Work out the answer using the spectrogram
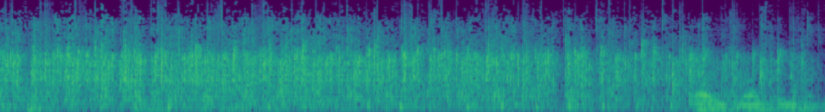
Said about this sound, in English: He graduated from college on Friday. And God bless you. This is his graduation. God bless you, my precious brother. We certainly love you and appreciate you're proud of us. Let's give him a good round of applause this morning.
